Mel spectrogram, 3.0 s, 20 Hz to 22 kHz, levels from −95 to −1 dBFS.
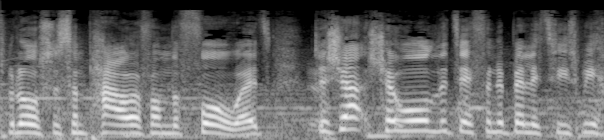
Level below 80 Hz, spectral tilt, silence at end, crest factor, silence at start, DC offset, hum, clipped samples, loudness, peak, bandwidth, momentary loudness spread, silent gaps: -40 dBFS; -4 dB/octave; 0 s; 14 dB; 0 s; under 0.1%; none; under 0.1%; -14 LUFS; 0 dBFS; 16.5 kHz; 6 LU; none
